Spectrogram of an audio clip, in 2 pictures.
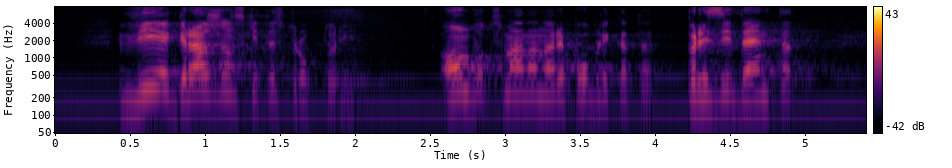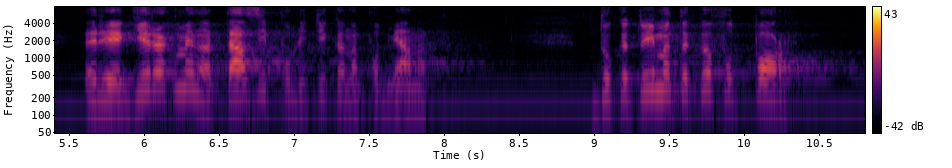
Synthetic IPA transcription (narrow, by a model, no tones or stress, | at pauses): viɛɡɾaʒd̪ɐnsk̟it̪ɛst̪ɾuk̚t̪ʊɾi | ombut̪smanənɐɾɛpublikət̪ə | pɾɛzid̪ɛnt̪ət̪ | ɾɛɐɡʲiɾəxmɛnɐt̪azipolit̪ikənɐpod̪mʲjanət̪ə̥ | d̪okɐt̪ɔimɐt̪ɐkɤfot̪̚pɔɾ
